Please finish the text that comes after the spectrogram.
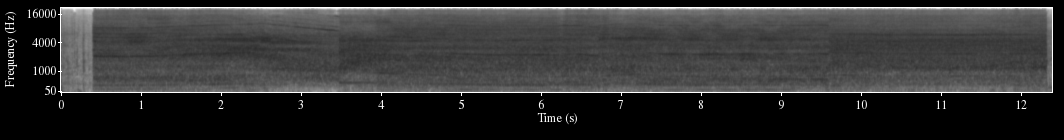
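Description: A high, whining angle grinder with a wire brush runs continuously up close after a sharp start, its pitch dipping and rising slightly as it bites into metal on a military chest with a gritty hiss.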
